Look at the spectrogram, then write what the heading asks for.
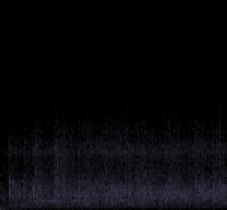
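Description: Sustained applause from a comedy show audience, a dense, steady wash of clapping that holds at an even level throughout with no breaks.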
